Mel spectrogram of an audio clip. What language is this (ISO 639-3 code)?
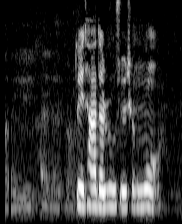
zho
